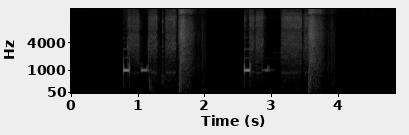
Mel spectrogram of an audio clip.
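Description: A checkout scanner beeps as items are scanned.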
